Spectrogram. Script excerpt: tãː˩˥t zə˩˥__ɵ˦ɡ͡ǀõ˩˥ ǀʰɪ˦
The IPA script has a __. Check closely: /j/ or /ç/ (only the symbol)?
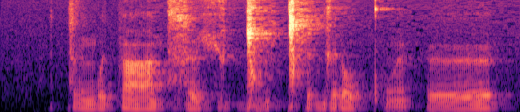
ç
